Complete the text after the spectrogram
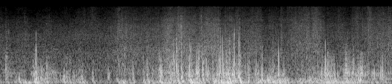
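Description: Tent fabric flaps and rustles in the wind.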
